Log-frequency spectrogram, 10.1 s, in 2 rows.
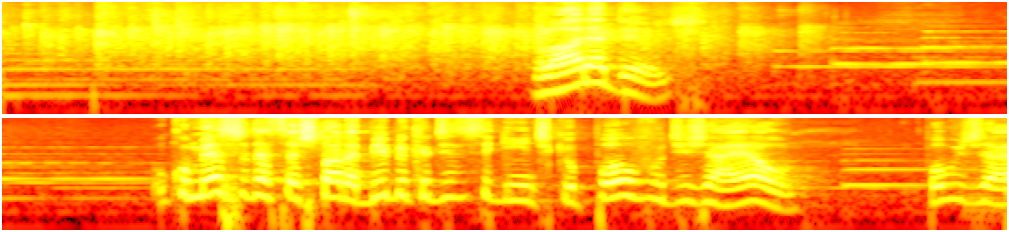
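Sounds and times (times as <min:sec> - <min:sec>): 
audience applauding: 0:00.0 - 0:04.3
speech: 0:02.6 - 0:03.5, 0:05.8 - 0:10.0.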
